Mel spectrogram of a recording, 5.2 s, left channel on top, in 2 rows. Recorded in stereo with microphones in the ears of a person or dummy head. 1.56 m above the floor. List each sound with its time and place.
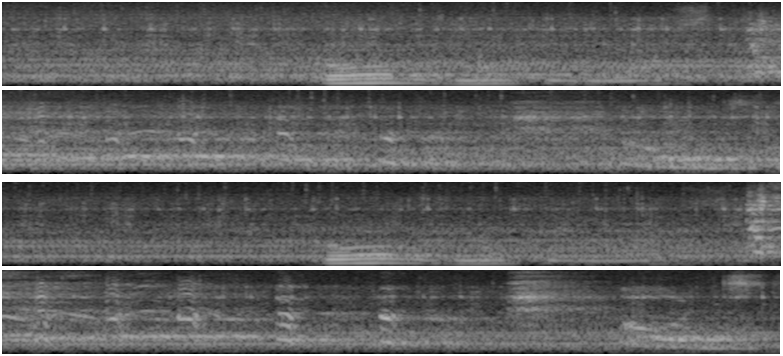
1.0 s a man speaking: 5° right (ahead or behind), 0.7 m; by 2.4 s 45° left (ahead or behind), 2 m
2.5 s a giggle: 30° right (ahead or behind), 4.5 m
